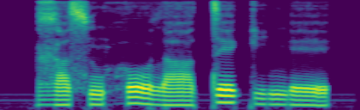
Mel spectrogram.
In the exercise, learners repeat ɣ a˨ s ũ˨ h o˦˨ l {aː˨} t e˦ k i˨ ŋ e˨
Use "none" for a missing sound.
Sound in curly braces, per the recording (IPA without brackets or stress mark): aː˨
